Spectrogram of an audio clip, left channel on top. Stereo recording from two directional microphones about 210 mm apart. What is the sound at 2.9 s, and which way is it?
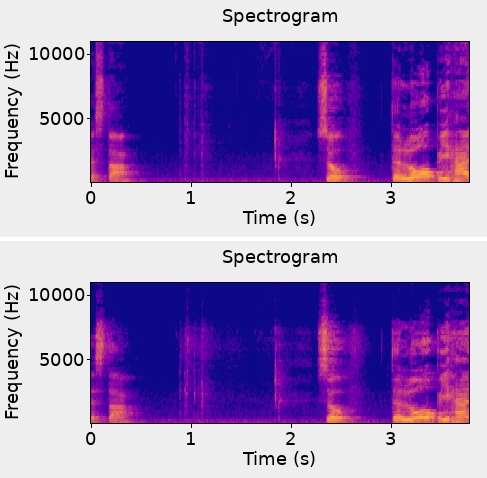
Speech, 50° left (ahead or behind).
